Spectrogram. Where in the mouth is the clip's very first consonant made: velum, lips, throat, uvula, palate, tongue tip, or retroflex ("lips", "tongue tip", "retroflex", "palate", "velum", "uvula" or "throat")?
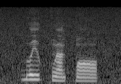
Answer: velum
